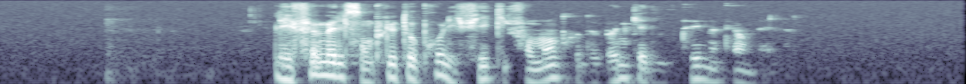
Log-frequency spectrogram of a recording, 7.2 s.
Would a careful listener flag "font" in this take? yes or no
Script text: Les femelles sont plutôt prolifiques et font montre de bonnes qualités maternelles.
no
